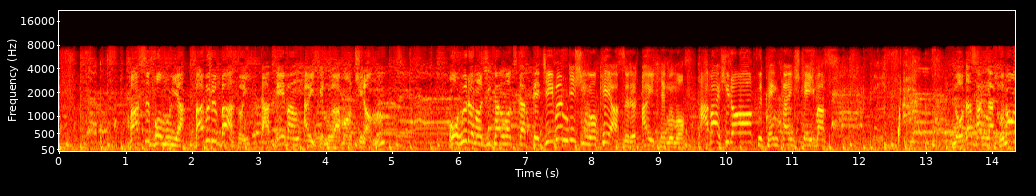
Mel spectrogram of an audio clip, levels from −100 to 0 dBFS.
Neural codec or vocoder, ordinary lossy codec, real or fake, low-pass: codec, 44.1 kHz, 7.8 kbps, Pupu-Codec; Opus, 16 kbps; fake; 7.2 kHz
